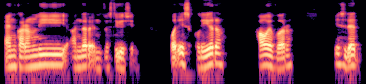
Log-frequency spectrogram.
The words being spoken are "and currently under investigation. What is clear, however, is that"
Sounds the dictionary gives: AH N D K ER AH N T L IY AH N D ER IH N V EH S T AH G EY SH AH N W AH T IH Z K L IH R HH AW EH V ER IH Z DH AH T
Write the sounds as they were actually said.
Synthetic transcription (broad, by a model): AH N K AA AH N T L IY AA N D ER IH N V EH S T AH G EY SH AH N W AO T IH S K L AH R HH AW EH V ER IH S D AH T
